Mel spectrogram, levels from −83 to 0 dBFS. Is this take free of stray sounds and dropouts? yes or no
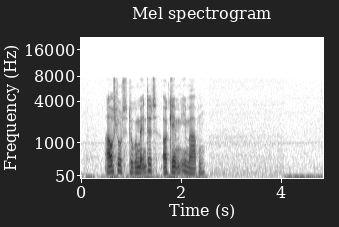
yes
